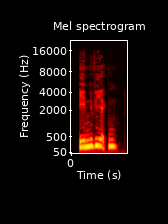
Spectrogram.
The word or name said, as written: indvirken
